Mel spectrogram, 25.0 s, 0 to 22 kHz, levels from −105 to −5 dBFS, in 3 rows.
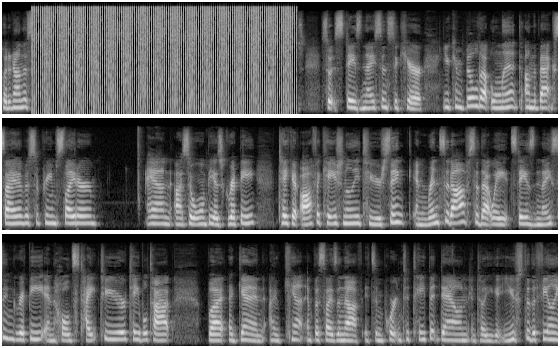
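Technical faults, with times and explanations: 0.44–4.44 s: compressed stream played as audio. Undecoded Dolby Digital data was taken as ordinary samples, giving very loud chattering static. Each 5.33 ms noise burst is followed by zero padding, repeating 31.25 times a second, which fits an AC-3 stream.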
